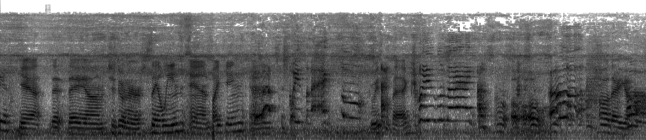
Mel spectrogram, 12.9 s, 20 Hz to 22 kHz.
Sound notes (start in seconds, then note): 5.6 gasps; 11.0 gasping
